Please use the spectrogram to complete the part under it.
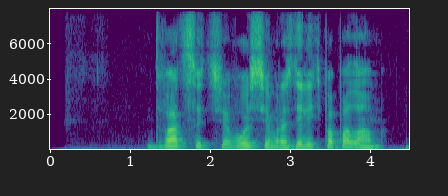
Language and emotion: Russian, neutral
